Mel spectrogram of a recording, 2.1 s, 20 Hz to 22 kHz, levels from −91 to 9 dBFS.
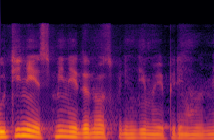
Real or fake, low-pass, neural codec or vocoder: fake; 10.8 kHz; codec, 24 kHz, 1.2 kbps, DualCodec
